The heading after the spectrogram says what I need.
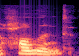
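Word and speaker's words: Haaland: help improve reservations harrison her last name is pronounced like the country uh holland oh holland okay thank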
